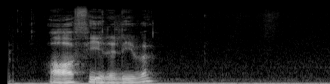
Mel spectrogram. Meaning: definite singular of A4-liv
- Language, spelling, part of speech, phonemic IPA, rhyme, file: Norwegian Bokmål, A4-livet, noun, /ˈɑːfiːrəliːʋə/, -iːʋə, NB - Pronunciation of Norwegian Bokmål «A4-livet».ogg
